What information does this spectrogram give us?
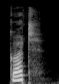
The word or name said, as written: godt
